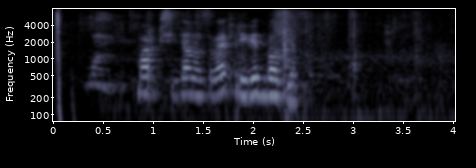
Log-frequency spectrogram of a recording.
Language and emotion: Russian, neutral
